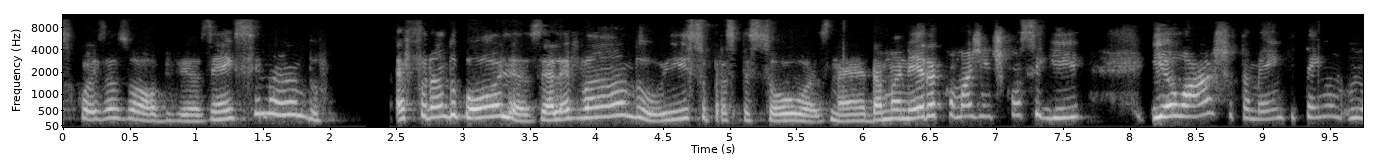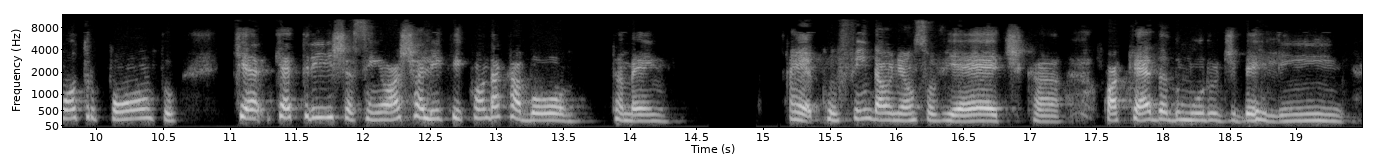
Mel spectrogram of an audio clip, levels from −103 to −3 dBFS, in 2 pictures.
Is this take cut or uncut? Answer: uncut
